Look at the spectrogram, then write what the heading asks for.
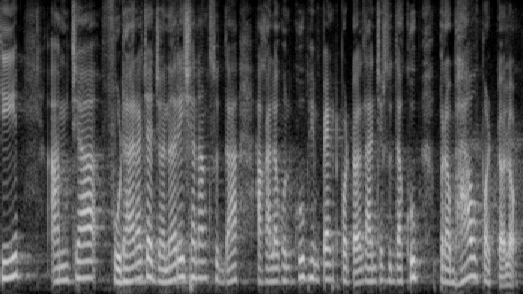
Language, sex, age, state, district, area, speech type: Goan Konkani, male, 18-30, Goa, Murmgao, rural, spontaneous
